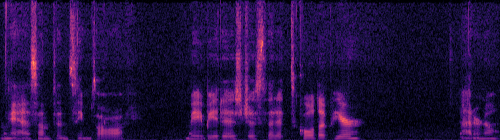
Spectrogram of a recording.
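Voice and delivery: hushed whisper. Character in an acted scene speaking to a companion, whispering. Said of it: "so I'm just gonna whisper".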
